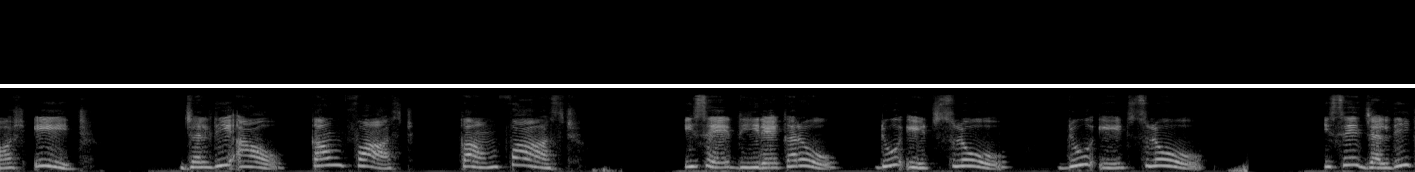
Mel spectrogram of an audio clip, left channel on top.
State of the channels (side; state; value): left; silent; digital silence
